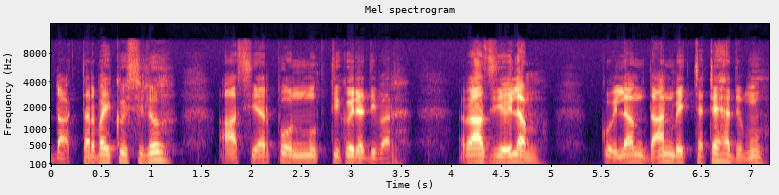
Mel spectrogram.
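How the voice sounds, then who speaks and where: An actor playing a wounded young peasant in a Bengali radio drama, dazed, pained yet defiant, with a rural Bangladeshi dialect. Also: male voice, medium pitch, normal speed, natural voice. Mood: aggrieved. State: dazed, in pain.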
